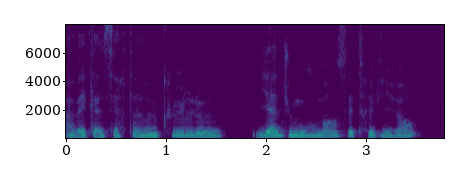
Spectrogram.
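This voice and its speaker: Against a quiet background, a woman's medium-pitched voice has a dark, mellow tone and fairly even intonation. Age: 60s. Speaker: circle participant. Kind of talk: personal testimony. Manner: halting, many hesitations.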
